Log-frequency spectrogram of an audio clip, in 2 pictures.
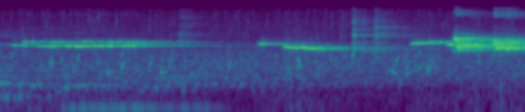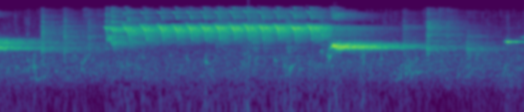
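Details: White-rumped shama singing a training master song: long pure whistles stepping between pitches, then dense rapid high rattling trills and sharp chips, delivered in a continuous, changing flow.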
